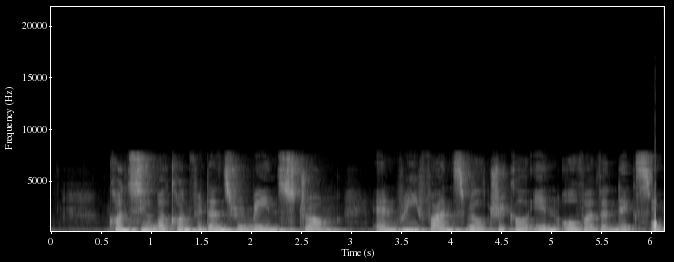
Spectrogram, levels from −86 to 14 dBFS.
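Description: At 6.00 s, just before the end, the speech jumps ahead and a short glitch runs to 6.05 s. This is most likely a broken MP3 bit reservoir: after a cut, about two 26.1 ms frames decoded their data from another frame's bytes.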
